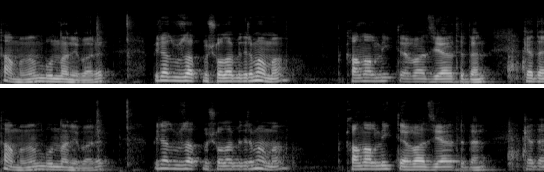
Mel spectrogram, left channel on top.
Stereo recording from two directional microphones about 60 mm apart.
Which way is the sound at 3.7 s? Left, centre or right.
Right.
